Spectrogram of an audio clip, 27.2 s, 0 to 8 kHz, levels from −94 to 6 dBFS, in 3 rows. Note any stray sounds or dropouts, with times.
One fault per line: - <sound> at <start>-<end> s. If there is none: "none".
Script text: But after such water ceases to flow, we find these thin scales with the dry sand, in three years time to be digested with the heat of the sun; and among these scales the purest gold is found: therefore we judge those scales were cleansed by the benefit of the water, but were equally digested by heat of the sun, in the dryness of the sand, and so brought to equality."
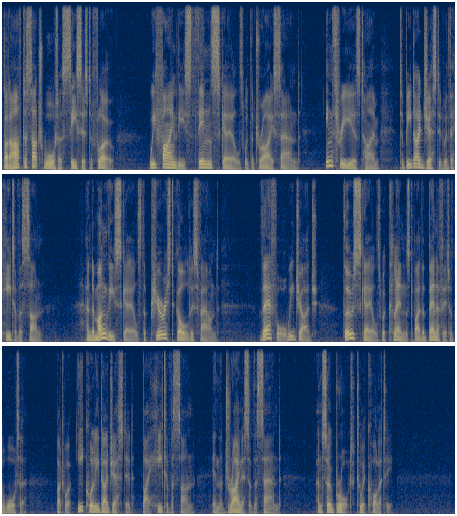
none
